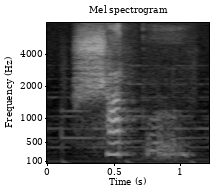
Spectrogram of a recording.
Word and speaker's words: Schatten: Der Laut am Ende ist sehr leicht, auch Schatten ist nicht ganz richtig. Hier hört man den Vokal gar nicht. Also Schatten, lachen, geben und so weiter.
